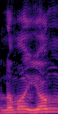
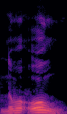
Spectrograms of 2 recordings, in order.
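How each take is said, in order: First: The second word starts with a 'y' sound. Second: The second word starts with a plain vowel. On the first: The speaker calls it wrong. "नमो योंग नहीं" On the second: The speaker calls it right.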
